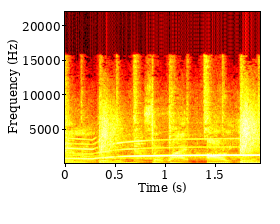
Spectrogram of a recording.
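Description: A police siren wails loudly and steadily, its tone rising and then holding high, over rhythmic low thumping and background commotion, close and intense.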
